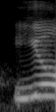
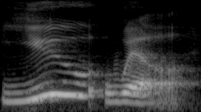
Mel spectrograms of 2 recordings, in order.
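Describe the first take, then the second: First: You and will merge into one syllable. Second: You and will are said as two full words. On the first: "we often contract the subject and will" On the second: "the complete form as I just said them"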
